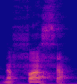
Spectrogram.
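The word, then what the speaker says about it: نفاثة: So blow out the air and you'll be able to pronounce it properly.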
